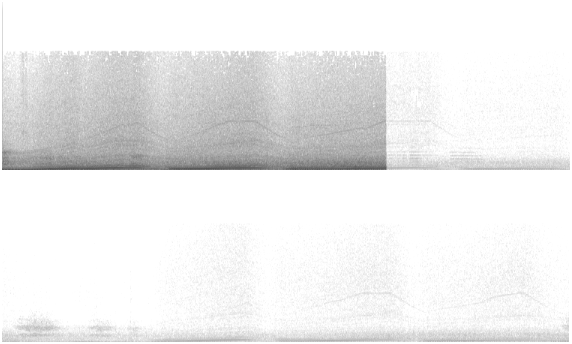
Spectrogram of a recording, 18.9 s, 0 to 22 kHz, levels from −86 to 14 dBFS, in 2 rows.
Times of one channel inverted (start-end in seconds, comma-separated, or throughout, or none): 6.39-18.92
